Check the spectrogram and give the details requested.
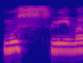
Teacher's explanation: مسلمہ و مس میں سین کی آواز میں سٹی ہوگی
